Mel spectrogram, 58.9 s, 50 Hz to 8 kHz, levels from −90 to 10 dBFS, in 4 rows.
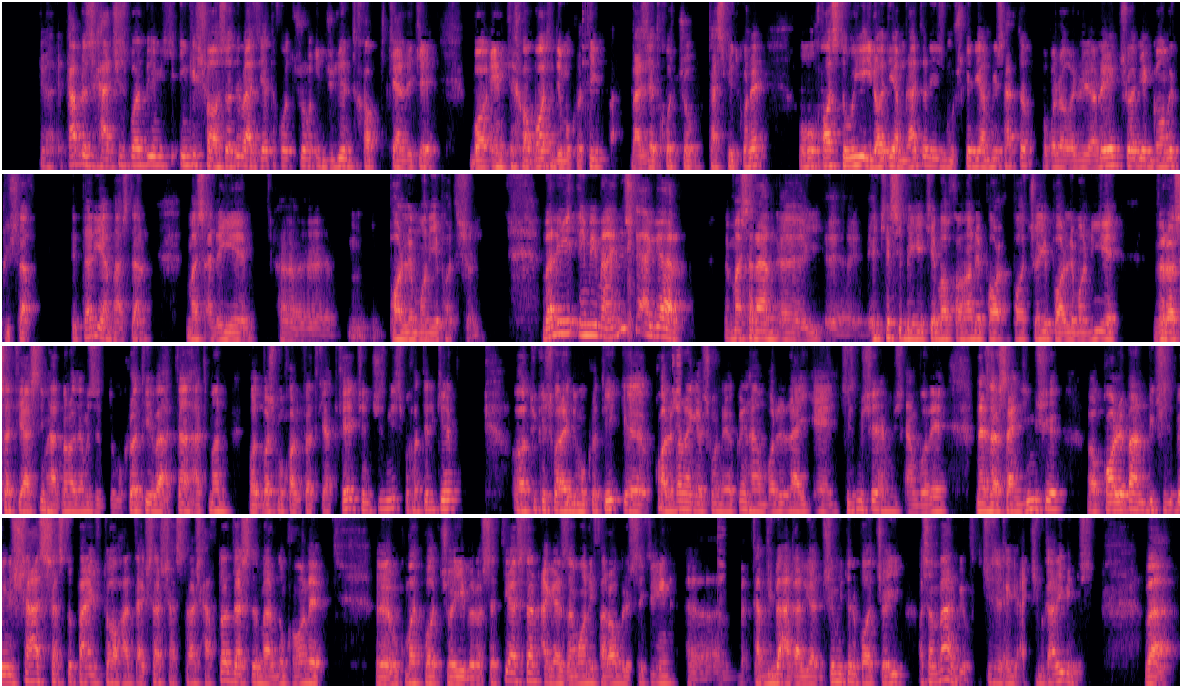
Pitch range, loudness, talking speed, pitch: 120-140 Hz, -23 LUFS, 145 wpm, 125 Hz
